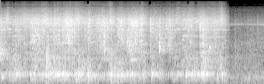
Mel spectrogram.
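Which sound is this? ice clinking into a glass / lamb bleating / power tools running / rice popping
rice popping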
